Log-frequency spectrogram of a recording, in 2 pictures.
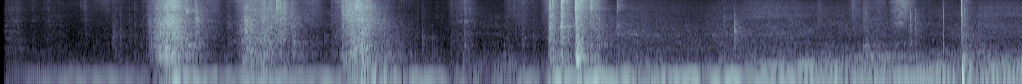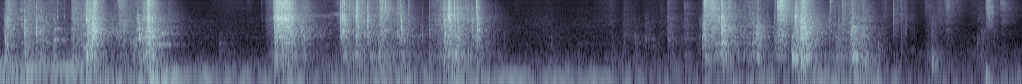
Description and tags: Me opening and closing wooden blinds. Recorded with an iPhone mic.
